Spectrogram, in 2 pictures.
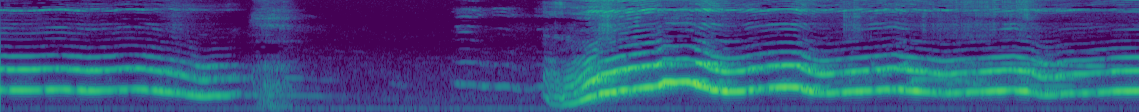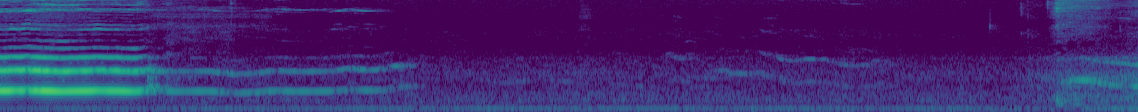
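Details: A household dog gives a short falling howl, then after a pause a loud upward-swooping howl that wavers for several seconds before trailing off into silence; low electrical hum in the background.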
